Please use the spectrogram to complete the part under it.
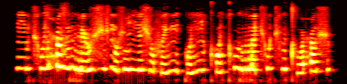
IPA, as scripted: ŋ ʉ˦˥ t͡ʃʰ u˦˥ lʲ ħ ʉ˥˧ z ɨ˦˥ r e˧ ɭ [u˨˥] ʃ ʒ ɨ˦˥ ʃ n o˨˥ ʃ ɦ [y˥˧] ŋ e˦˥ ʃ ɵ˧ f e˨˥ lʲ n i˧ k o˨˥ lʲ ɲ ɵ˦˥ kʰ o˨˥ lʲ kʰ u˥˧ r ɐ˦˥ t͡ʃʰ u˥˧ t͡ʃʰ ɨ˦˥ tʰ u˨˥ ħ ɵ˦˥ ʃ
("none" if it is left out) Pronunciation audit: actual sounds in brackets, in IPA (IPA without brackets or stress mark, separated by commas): u˥˧, i˥˧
